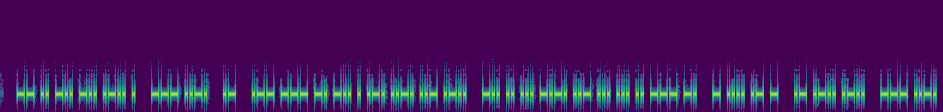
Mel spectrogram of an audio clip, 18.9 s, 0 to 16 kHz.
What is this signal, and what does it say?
Morse code, heard as a keyed tone, about 25 wpm, 600 Hz. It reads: MIDDLE OF A WONDERFUL DISCUSSION THAT ALL OF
